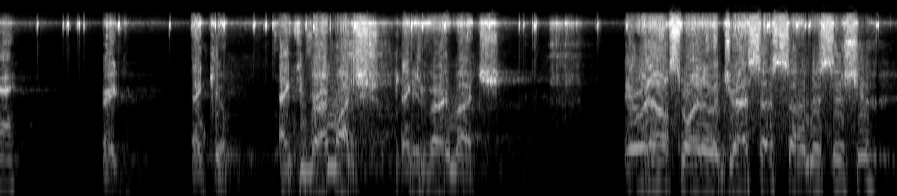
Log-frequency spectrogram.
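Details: Adult male; no speech disorder.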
